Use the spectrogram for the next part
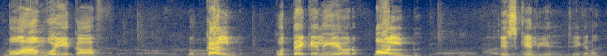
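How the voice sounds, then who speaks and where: High-voiced man drilling sounds. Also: big pitch swings. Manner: demonstrates sounds by repeating them slowly and loudly. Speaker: Quran recitation teacher. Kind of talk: online class teaching.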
